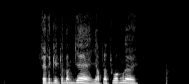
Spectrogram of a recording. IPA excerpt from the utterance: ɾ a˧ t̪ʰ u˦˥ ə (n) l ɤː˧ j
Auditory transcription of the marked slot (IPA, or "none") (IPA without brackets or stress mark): ŋ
